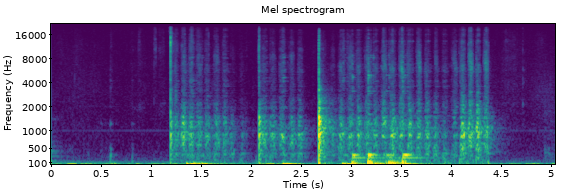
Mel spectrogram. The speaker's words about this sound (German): Schreibgeräusche.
